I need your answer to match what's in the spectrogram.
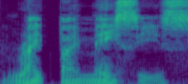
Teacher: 我们要注意重音，Macy's 的 May 是重音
